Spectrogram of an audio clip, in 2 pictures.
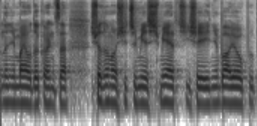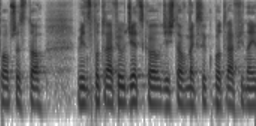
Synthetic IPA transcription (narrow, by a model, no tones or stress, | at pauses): nɛɲɛmajɔ̃w̃d̪ɔkɔɲʲt̪saɕfʲjad̪ɔmɔɕt͡ɕit͡ʂɨmjɛst̪ɕmʲjɛɾt͡ɕiɕɛjɛjɲɛbɔjɔ̃w̃pɔpʂɛst̪ɔ | vʲjɛnspɔt̪ɾafʲjɔ̃w̃d͡ʑɛt̪skɔɡd͡ʑeɕt̪amvmɛksɘkupɔt̪ɾafʲina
